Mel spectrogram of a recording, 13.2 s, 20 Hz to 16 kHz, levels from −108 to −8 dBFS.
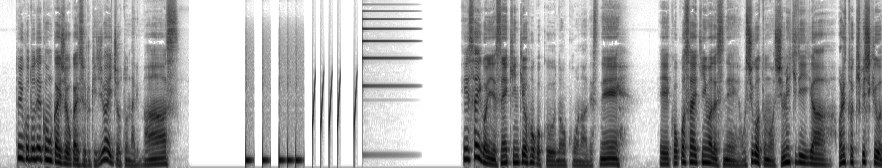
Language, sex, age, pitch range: Japanese, male, 40-59, 95-160 Hz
